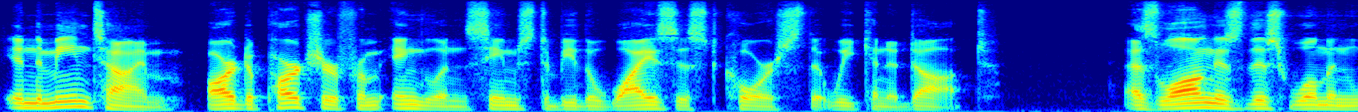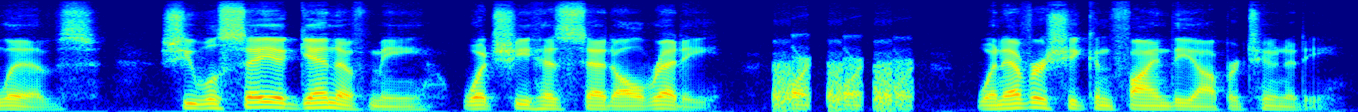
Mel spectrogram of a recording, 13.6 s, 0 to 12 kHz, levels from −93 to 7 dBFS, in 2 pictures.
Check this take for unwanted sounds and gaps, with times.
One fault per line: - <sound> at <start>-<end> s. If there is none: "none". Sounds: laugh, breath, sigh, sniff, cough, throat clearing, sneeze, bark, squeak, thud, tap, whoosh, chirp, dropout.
- laugh at 10.7-11.4 s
